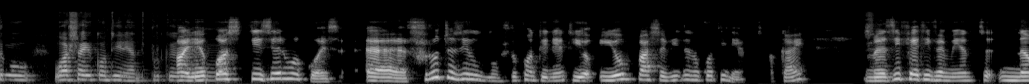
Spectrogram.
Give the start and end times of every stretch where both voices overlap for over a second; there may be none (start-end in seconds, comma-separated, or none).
none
